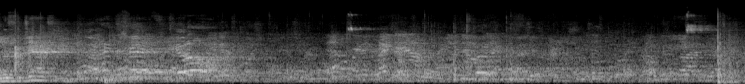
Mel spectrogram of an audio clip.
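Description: Young players and spectators shout and chatter in an echoing gym.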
